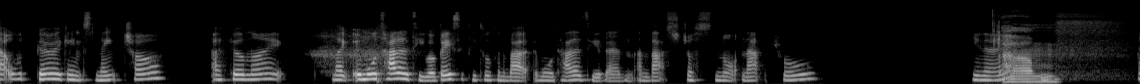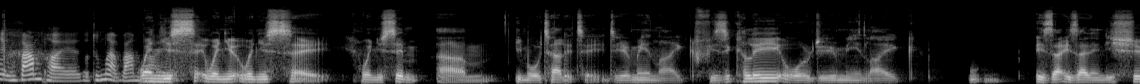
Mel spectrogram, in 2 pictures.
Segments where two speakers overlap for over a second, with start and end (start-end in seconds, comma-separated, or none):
none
